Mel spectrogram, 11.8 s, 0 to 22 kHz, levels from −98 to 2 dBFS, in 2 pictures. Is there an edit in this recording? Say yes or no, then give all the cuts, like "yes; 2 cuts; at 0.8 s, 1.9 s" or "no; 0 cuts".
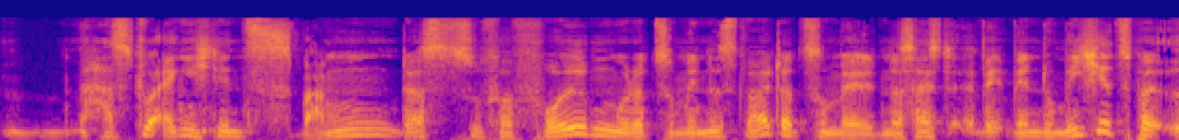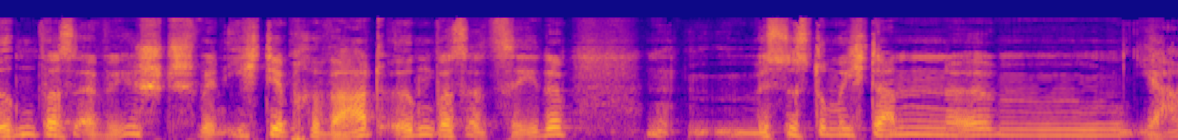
no; 0 cuts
